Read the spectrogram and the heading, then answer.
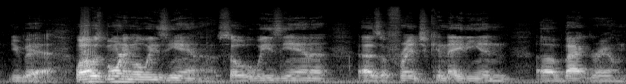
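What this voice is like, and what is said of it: Louisiana Southern accent. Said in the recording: “people are going to hear your accent... it's pretty dynamic”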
